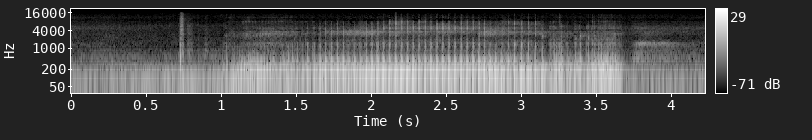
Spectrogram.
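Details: Snoring: one long, loud snore lasting over two seconds, with a fast fluttering rattle through it.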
